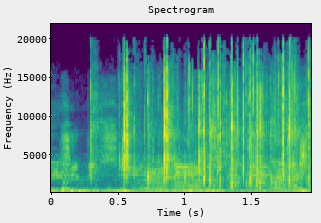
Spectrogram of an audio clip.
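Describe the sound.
A crowd claps for the winners of a charity cross-country race for Ukraine in a dense, continuous, loud burst of applause, with a murmur of voices and cheering mixed in beneath it.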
